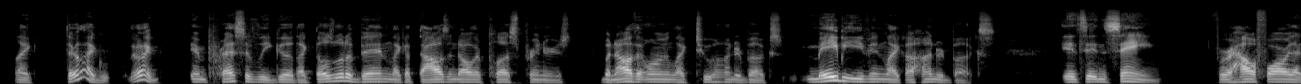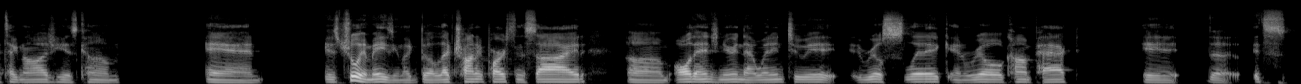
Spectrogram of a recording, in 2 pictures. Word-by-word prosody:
like -, -, -5 dB, 0.3 s
they're, -, -, +3 dB
like -, -, 0 dB, 0.3 s
they're, -, -, -1 dB
like, -, -, 0 dB, 0.3 s
impressively 120 Hz, -1 st, -1 dB
good, 110 Hz, +1 st, -2 dB
like, 100 Hz, 0 st, -4 dB
those 130 Hz, +5 st, +2 dB
would've 160 Hz, -6 st, +2 dB
been, 125 Hz, 0 st, +1 dB
like, 110 Hz, -2 st, -4 dB
a 105 Hz, -, -2 dB
thousand-dollar-plus 115 Hz, 0 st, 0 dB
printers, 105 Hz, -4 st, -9 dB, 0.3 s
but -, -, -2 dB
now 135 Hz, -, +7 dB
they're 125 Hz, -1 st, +1 dB
only, 120 Hz, 0 st, -2 dB
like, 105 Hz, -1 st, -5 dB
200 115 Hz, -3 st, -6 dB
bucks, 100 Hz, -3 st, -6 dB
m 125 Hz, -, -7 dB
maybe 165 Hz, +3 st, +9 dB
even, 125 Hz, -2 st, 0 dB
like, 110 Hz, -3 st, -2 dB
100 105 Hz, -1 st, -3 dB
bucks. -, -, -8 dB, 0.7 s
It's 120 Hz, -1 st, 0 dB
insane 120 Hz, -4 st, +4 dB, 0.5 s
for 115 Hz, -1 st, +1 dB
how 120 Hz, +3 st, +6 dB
far 120 Hz, 0 st, +3 dB
that 110 Hz, -, -1 dB
technology 110 Hz, -1 st, -5 dB
has 105 Hz, -3 st, -2 dB
come, 105 Hz, -3 st, -9 dB, 0.9 s
and 100 Hz, -4 st, -2 dB, 0.6 s
it's 115 Hz, -2 st, -3 dB
truly 190 Hz, -, +7 dB
amazing, 115 Hz, -3 st, 0 dB
like, 100 Hz, 0 st, -9 dB
the -, -, -2 dB
electronic 110 Hz, +4 st, +1 dB
parts 120 Hz, -1 st, 0 dB
inside, 115 Hz, +2 st, +3 dB, 0.4 s
um, 100 Hz, -2 st, -4 dB
all 120 Hz, +2 st, +5 dB
the 125 Hz, -, +4 dB
engineering 115 Hz, -1 st, -2 dB
that 105 Hz, -2 st, -3 dB
went 110 Hz, +1 st, -4 dB
into 115 Hz, 0 st, -4 dB
it, 115 Hz, -1 st, -3 dB, 0.2 s
i -, -, -11 dB
real 115 Hz, +2 st, -1 dB
slick 120 Hz, +2 st, +2 dB
and 100 Hz, -1 st, -9 dB
real 115 Hz, 0 st, +1 dB
compact. 115 Hz, 0 st, -3 dB, 0.6 s
It 100 Hz, -2 st, -6 dB, 0.3 s
the -, -, -6 dB, 0.2 s
it's -, -, -2 dB
115 Hz, 145 wpm, -24 LUFS, 105-120 Hz, 0.9 s, maybe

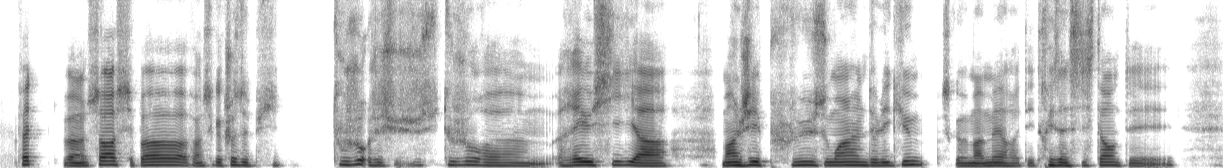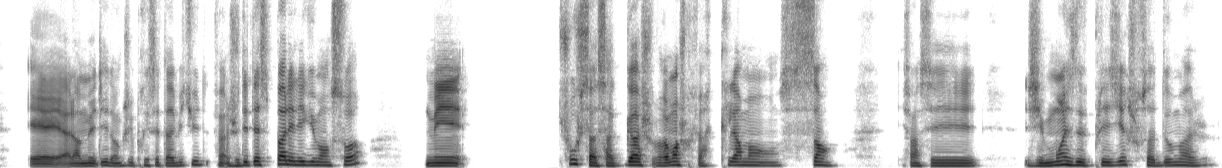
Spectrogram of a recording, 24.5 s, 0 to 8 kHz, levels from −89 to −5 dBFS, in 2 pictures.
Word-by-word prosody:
En -, -, -27 dB
fait, 180 Hz, 0 st, 0 dB, 0.2 s
ben, 135 Hz, 0 st, +1 dB
ça 175 Hz, +5 st, +3 dB
c'est 170 Hz, -, -6 dB
pas 155 Hz, 0 st, +3 dB
enfin 130 Hz, -1 st, -5 dB
c'est 135 Hz, -, -10 dB
quelque 140 Hz, -3 st, -4 dB
chose 155 Hz, -2 st, 0 dB
depuis 140 Hz, +1 st, -7 dB, 0.5 s
toujou 175 Hz, +2 st, -1 dB
je 140 Hz, -1 st, -3 dB
suis 135 Hz, 0 st, -5 dB
je 145 Hz, -, -9 dB
suis 145 Hz, -, -10 dB
toujours, 160 Hz, -2 st, -4 dB
hem, 135 Hz, -2 st, -5 dB
réussi 155 Hz, +3 st, +1 dB
à 125 Hz, -1 st, +3 dB, 0.5 s
manger 145 Hz, +2 st, +4 dB
plus 155 Hz, -1 st, -4 dB
ou 145 Hz, -, -1 dB
moins 150 Hz, 0 st, +2 dB
de 140 Hz, -1 st, -1 dB
légumes 150 Hz, +6 st, -2 dB
parce -, -, -12 dB
que -, -, -9 dB
ma 125 Hz, -1 st, 0 dB
mère 130 Hz, -1 st, 0 dB
était 120 Hz, -, -10 dB
très 140 Hz, -2 st, -1 dB
insistante 135 Hz, +1 st, -2 dB
et 160 Hz, +8 st, -8 dB, 0.8 s
et 105 Hz, -, -1 dB
elle 105 Hz, -6 st, +3 dB
en -, -, +2 dB
mettait 125 Hz, +4 st, +1 dB
donc 120 Hz, -1 st, -2 dB
j'ai 135 Hz, 0 st, -6 dB
pris 135 Hz, +2 st, -7 dB
cette 135 Hz, -1 st, -4 dB
habitude. 145 Hz, +7 st, -3 dB
Enfin, 130 Hz, -3 st, -2 dB
je 130 Hz, +2 st, -2 dB
déteste 165 Hz, +3 st, +1 dB
pas 195 Hz, -1 st, +8 dB
les 175 Hz, -, +4 dB
légumes 155 Hz, -2 st, +2 dB
en 145 Hz, -, +1 dB
soi, 175 Hz, -, 0 dB, 0.6 s
mais 130 Hz, -1 st, +5 dB, 0.9 s
je -, -, -12 dB
trouve 205 Hz, -1 st, +2 dB
ça 140 Hz, -3 st, +4 dB
ça 125 Hz, -2 st, 0 dB
gâche. 155 Hz, +3 st, +4 dB
Vraiment 135 Hz, +4 st, +5 dB
je 160 Hz, -, -4 dB
préfère 125 Hz, +1 st, -8 dB
clairement 145 Hz, -3 st, 0 dB
sans. 145 Hz, -1 st, -1 dB, 0.7 s
Enfin 130 Hz, -3 st, -2 dB
c'est 130 Hz, 0 st, -1 dB, 0.5 s
j'ai 130 Hz, -4 st, -1 dB
moins 155 Hz, +8 st, +4 dB
de 150 Hz, -2 st, +3 dB
plaisir, 140 Hz, +5 st, -1 dB
je -, -, -7 dB
trouve -, -, -9 dB
ça 145 Hz, -3 st, 0 dB
dommage. 140 Hz, +1 st, -3 dB
140 Hz, 175 wpm, -23 LUFS, 130-155 Hz, 0.9 s, pas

